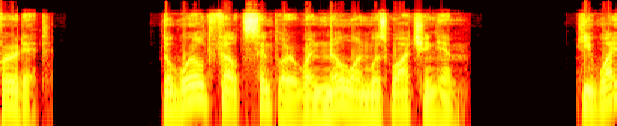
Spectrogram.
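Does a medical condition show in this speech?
No.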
